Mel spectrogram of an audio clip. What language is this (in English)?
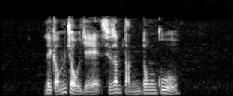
Cantonese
